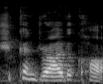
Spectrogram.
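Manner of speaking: "can" skimmed quickly, weight on "drive". English lesson reading a sentence with can: stress on drive, quick can. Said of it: "can은 빠르게 지나가고 뒤에 나와 있는 동사원형의 강세를 둔다".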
